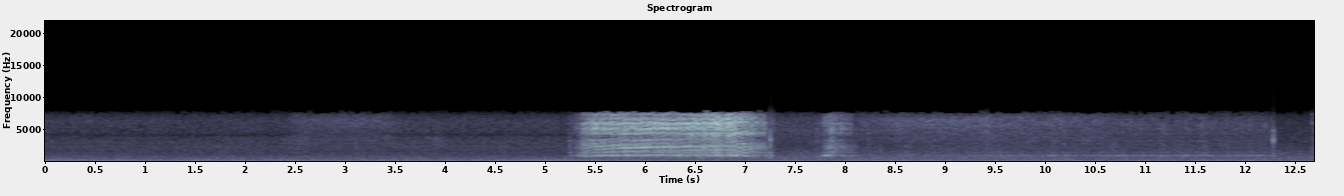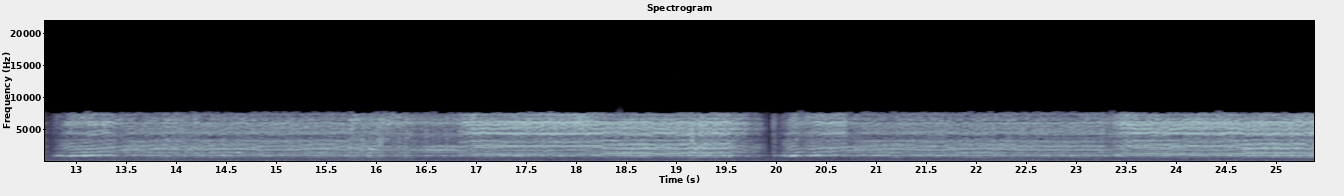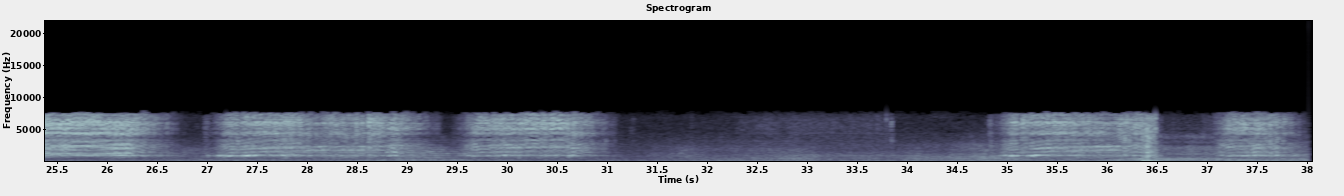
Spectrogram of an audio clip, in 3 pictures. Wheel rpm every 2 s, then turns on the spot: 0, 0, 40, 80, 10, 20, 70, 160, 160, 150, 130, 160, 160, 80, 90, 50, 10, 70, 60.
8-12 32-34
